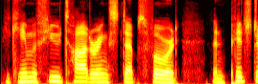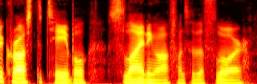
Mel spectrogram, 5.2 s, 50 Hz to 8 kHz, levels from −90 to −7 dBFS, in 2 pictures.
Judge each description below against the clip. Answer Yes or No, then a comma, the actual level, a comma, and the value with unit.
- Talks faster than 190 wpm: Yes, average, 200 wpm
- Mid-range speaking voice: No, low, 125 Hz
